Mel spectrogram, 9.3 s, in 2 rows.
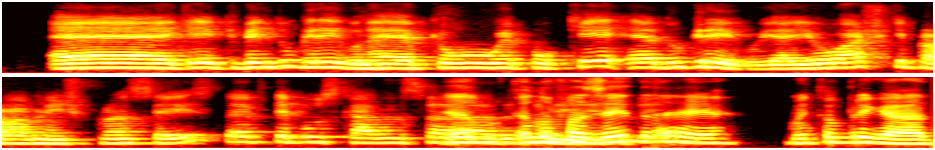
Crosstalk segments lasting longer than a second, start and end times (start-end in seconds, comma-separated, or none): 6.8-8.0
